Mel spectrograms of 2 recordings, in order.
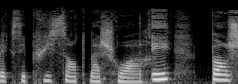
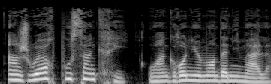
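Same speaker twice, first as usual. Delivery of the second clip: ordinary delivery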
